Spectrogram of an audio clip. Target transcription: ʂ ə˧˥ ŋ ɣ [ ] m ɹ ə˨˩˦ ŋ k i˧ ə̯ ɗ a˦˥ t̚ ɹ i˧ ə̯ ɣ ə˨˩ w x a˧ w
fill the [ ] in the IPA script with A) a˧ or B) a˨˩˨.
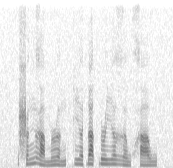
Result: B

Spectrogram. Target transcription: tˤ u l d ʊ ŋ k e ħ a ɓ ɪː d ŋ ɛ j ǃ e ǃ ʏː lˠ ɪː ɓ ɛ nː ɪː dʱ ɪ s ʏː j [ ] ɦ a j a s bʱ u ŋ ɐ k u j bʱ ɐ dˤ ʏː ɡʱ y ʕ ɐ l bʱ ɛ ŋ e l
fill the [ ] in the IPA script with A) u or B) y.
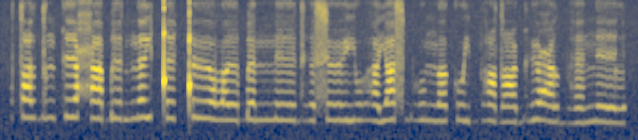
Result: A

